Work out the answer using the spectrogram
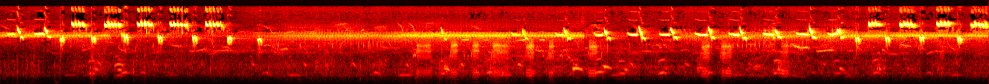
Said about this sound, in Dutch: In de rietvelden weer klinken tijdens de lente en de zomer het onmiskenbare gekwaak van de groene kikker. En men hoort er het gezang van de blauwborst.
